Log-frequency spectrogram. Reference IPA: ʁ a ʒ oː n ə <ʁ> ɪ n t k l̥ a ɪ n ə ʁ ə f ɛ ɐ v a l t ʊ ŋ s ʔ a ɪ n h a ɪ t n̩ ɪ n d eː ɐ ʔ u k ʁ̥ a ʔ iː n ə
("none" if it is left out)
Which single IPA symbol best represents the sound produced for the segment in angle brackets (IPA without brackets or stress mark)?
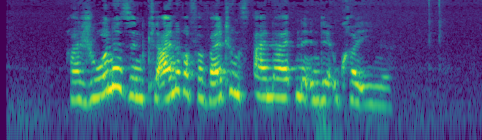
z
